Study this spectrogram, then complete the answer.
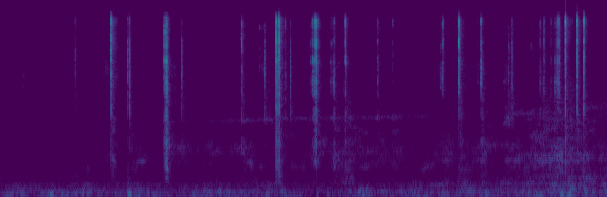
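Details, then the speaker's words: Motorcycle ignition coil bench-tested wired straight to the battery and grounded by hand, old plug cap apparently dead: sharp crisp snaps at irregular intervals as the lead touches ground, each loud and clean; coil throws a strong spark. "it's jumping pretty good there. Let me see if I can get you close enough here. So it looks like our cap was just dead."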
